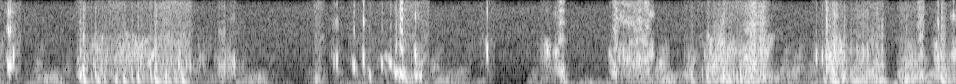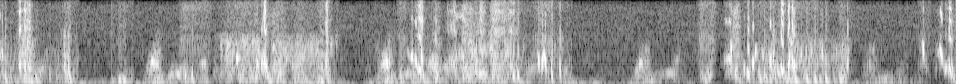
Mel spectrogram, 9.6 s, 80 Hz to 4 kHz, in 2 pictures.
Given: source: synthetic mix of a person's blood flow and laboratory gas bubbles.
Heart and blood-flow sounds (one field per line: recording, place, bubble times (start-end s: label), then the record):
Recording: Doppler ultrasound of blood flow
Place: precordium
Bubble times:
0.00-0.11 s: bubbles
0.37-1.19 s: bubbles
1.56-1.63 s: bubbles
1.65-2.15 s: bubbles
2.40-2.47 s: bubbles
2.70-2.85 s: bubbles
3.04-3.27 s: bubbles
3.42-3.91 s: bubbles
4.05-4.45 s: bubbles
4.48-5.17 s: bubbles
5.33-5.45 s: bubbles
5.67-6.48 s: bubbles
6.76-7.64 s: bubbles
8.27-8.37 s: bubbles
8.39-9.06 s: bubbles
9.37-9.57 s: bubbles
From the record:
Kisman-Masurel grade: 343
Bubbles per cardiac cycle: rolling drumbeat, 9 or more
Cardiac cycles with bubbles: 100%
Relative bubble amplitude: loud (0.450 to 0.775)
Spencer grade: 3 (all of the cardiac periods contain showers or single bubble signals, but not dominating or overriding the cardiac motion signals)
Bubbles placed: only in the low amplitude regions of the cardiac cycle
